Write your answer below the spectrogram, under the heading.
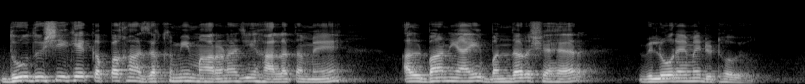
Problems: none marked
